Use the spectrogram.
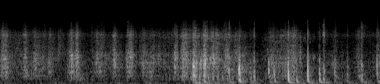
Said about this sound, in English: How close? I don't know. There. Look, a horseman.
